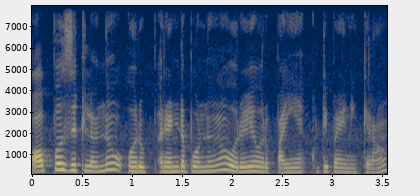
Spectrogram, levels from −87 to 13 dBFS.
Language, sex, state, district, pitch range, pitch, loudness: Tamil, female, Karnataka, Bangalore, 210-250 Hz, 225 Hz, -18 LUFS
